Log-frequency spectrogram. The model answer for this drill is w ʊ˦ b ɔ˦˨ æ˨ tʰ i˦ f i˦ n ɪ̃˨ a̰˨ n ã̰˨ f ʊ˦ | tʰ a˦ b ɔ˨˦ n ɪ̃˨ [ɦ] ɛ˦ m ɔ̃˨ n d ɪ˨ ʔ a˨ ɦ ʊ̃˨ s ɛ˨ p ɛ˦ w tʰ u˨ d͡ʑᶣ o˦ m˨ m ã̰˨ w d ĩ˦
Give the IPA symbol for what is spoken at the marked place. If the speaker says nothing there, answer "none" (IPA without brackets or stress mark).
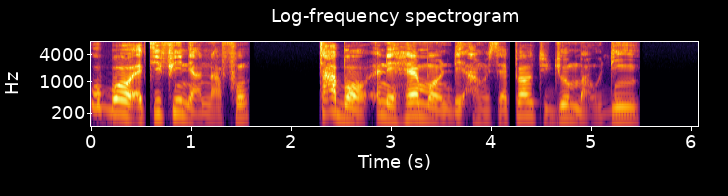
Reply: ɦ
